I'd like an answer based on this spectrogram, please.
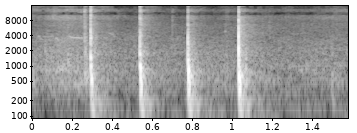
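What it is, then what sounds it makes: Tree trunk tapped to check dryness. A tool taps a tree four times to judge how dry its wood is. Each tap is a short, sharp knock that dies away almost instantly.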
